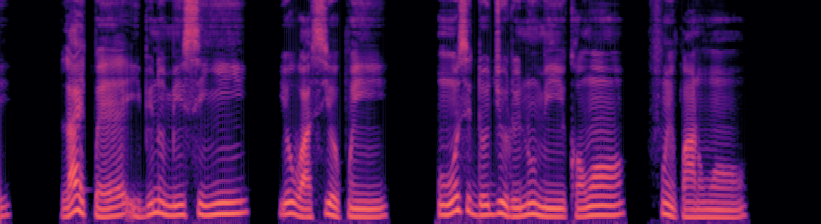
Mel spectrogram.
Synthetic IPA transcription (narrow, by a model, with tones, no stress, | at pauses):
la˨˦i˦˨k͡pɛ˨˦ḭ˦˨bi˨˦nũ˦˨mĩ˧˦sĩ˦˧j̃ĩ˦ | joː˦˨wa˦si˦o˦˨k͡pĩ˧ | ũ˧˨o˦si˦˨do˧˦d͡ʒu˦˨ɾi˨˦nũ˦˨mĩ˧˨kɔ̃˨˧w̃ɔ̃˦ | fũ˦ĩ˦˨k͡pã˧˨˧ɾ̃ũ˧w̃ɔ̃˧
